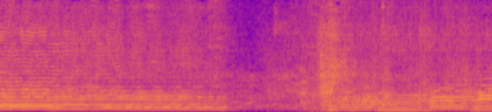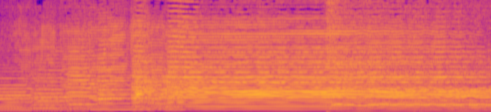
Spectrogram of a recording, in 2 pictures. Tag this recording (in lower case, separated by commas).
trumpet, brass instrument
